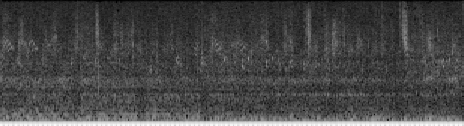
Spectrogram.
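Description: Deathstep electronic music: a loud, steady sub-bass drone under a gritty, buzzing mid-bass texture, with sparse faint high ticks on top.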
